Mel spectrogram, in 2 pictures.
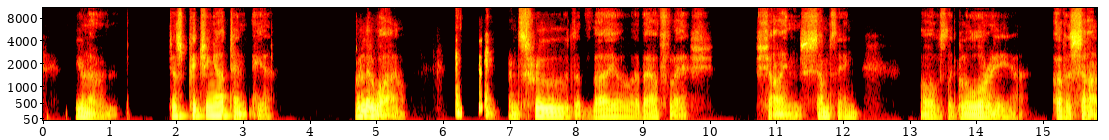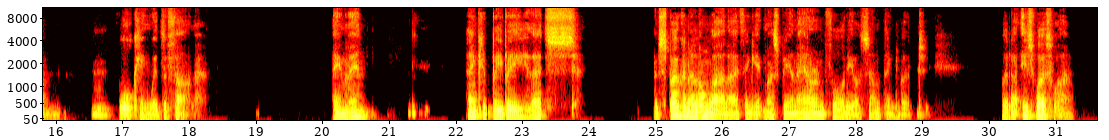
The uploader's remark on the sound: Malaysia Meets (Zoom)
